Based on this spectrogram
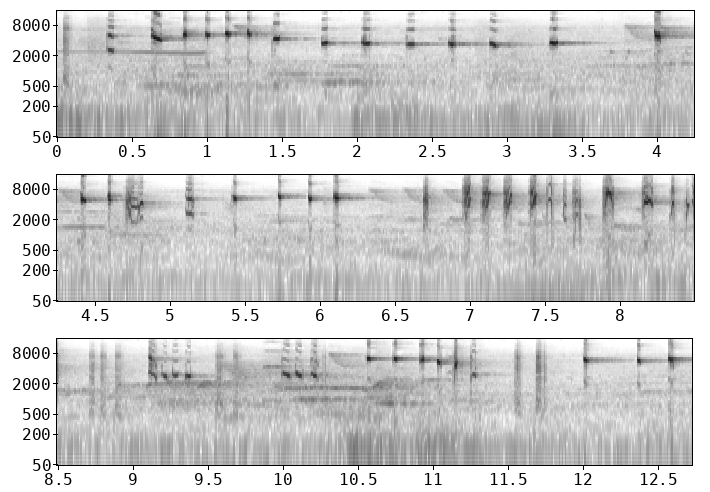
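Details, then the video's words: Long masteran bird song for training small fighter birds: rapid chips, steady whistled trills, a dense burst of fast chatter, then lower buzzy notes and high thin whistles. "Masteran paling merdu untuk burung faigter kecil"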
